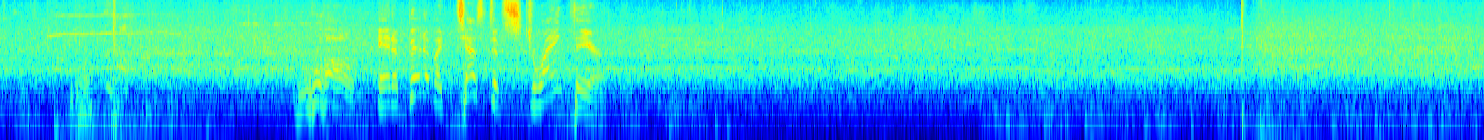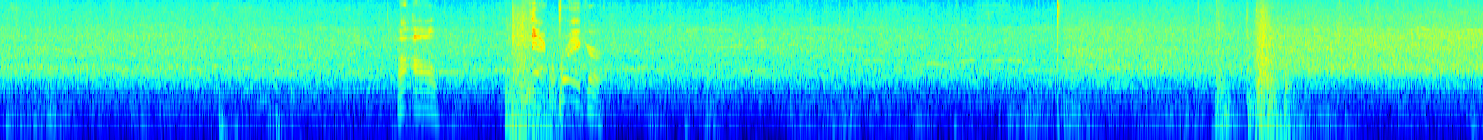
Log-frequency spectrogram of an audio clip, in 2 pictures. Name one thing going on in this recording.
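A large crowd murmurs and cheers steadily in an echoing arena.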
